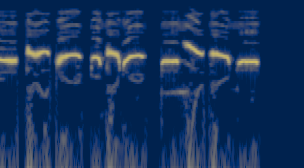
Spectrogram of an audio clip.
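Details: Chinese hwamei producing a series of about ten clear, pure whistled notes, some flat and some slurred downward, delivered rapidly against a silent background.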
